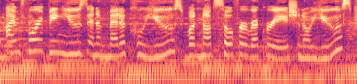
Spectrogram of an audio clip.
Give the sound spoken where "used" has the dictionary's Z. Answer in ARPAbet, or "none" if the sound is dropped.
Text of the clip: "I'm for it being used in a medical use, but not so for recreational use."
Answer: Z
